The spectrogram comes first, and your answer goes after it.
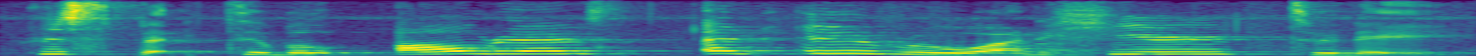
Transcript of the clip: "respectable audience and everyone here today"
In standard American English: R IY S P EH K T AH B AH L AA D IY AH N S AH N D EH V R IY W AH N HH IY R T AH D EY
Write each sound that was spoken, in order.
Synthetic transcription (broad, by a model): R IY S P EH K T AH B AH L AA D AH S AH N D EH V R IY W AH N HH IY R T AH D EY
